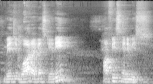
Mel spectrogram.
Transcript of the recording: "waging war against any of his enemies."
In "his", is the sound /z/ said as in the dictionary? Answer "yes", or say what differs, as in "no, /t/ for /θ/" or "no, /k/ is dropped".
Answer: no, /s/ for /z/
